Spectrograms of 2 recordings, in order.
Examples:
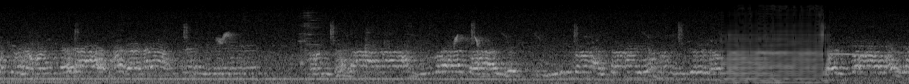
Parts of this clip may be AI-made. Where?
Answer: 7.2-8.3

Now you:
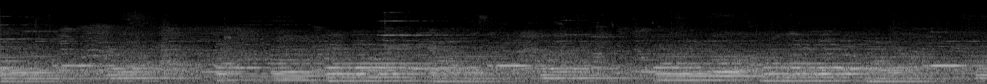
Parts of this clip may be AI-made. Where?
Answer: 2.4-3.1

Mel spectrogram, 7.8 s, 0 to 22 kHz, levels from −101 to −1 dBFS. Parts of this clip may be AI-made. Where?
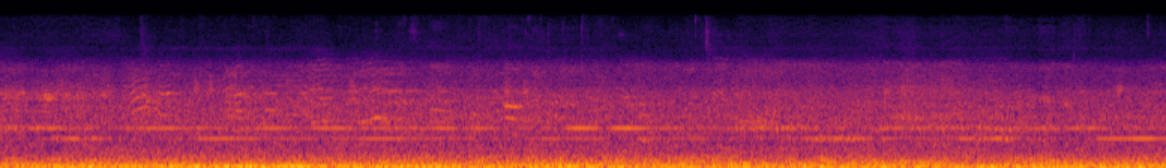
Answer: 0.0-0.8; 4.9-7.1

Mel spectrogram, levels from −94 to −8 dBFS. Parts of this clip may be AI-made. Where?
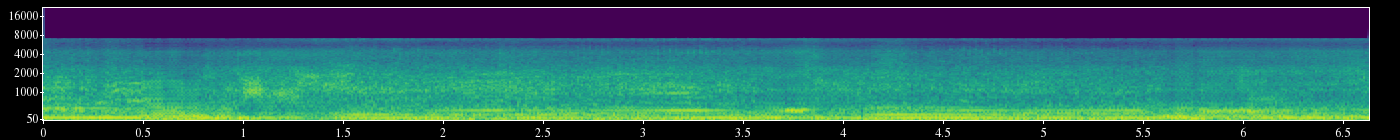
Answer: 0.5-1.5; 3.6-4.1; 5.6-6.6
